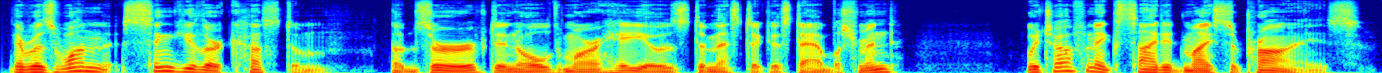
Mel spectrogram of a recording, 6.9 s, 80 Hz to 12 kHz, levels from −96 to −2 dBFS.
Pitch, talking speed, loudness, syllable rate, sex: 105 Hz, 140 wpm, -18 LUFS, 5.8 syllables/s, male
